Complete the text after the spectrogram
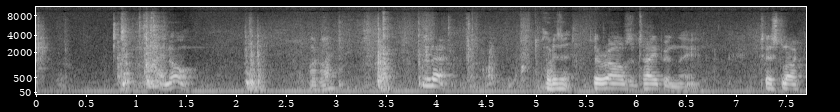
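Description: Metal objects clink and rattle in a box.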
